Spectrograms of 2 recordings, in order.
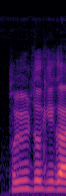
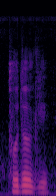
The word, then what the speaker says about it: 부득이: 또 불당이 아니고 부당 불독 이가 아니라 뭐요 부득이 요런건 한자 도구 문제로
